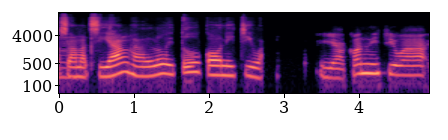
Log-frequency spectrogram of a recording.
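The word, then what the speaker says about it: こんにちは: siang Halo itu Iya kon chiwa gitu ya double end ya untuk pelfalannya Oke Kak Damaris kayaknya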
